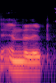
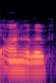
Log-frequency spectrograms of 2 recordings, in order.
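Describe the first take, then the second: First: Said in the usual way. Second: "envelope" starting "on", "ON-velope"; others' pronunciation. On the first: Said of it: "but it's envelope". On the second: Shown as a demonstration. Vlogger showing how others say it, ON pronunciation. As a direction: begin "envelope" with an AH sound. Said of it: "a lot of people say".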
